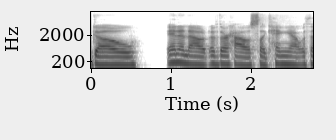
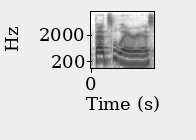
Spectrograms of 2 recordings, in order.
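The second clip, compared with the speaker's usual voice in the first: normal talking voice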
